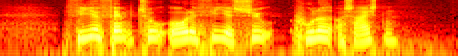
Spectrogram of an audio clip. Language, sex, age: Danish, male, 35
